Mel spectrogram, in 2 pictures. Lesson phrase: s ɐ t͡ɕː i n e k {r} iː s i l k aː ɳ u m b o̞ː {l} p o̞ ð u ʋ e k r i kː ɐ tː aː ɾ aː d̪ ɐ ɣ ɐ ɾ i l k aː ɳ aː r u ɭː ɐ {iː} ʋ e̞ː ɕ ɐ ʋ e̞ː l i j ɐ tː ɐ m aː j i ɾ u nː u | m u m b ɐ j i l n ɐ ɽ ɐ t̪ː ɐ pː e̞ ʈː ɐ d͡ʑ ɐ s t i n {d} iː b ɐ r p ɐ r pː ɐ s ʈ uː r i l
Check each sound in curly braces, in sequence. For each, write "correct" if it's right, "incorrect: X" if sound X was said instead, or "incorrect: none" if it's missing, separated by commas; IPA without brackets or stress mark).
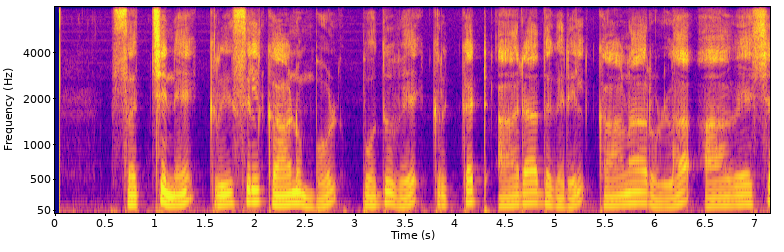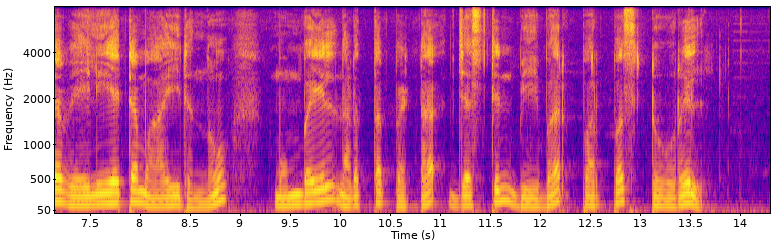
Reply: correct, incorrect: ɭ, incorrect: aː, incorrect: b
